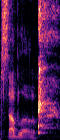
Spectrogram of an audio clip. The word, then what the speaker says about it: Soobsoob: And I'm like, if you saw 10 seconds, you know it's Sublo because he's a submarine. Working at a sub shop. Yeah. There's a lot of reasons he's named Sublo, but it's okay though.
